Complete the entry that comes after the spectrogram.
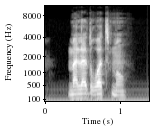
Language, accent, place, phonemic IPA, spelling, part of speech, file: French, France, Lyon, /ma.la.dʁwat.mɑ̃/, maladroitement, adverb, LL-Q150 (fra)-maladroitement.wav
- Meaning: awkwardly; maladroitly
